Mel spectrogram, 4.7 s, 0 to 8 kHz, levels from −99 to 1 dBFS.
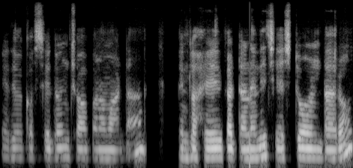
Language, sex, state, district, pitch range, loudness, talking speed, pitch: Telugu, male, Telangana, Nalgonda, 115-125 Hz, -26 LUFS, 115 wpm, 120 Hz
